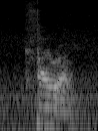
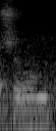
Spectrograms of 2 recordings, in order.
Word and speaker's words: Chiron: And then this one, I was thinking a bit about Chiron or Sharon or depending on how people have a few different pronunciations of her.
